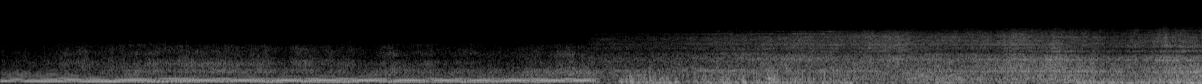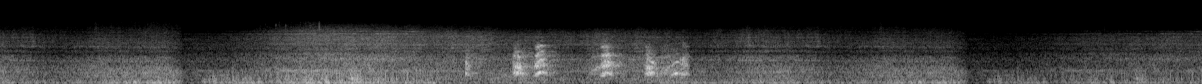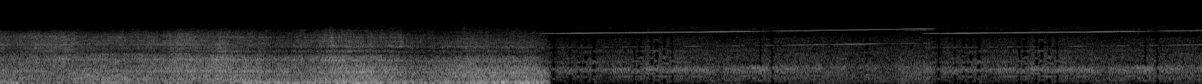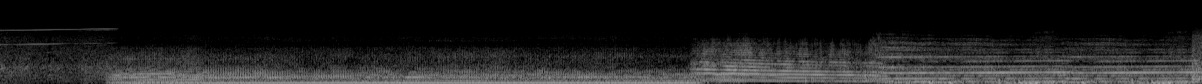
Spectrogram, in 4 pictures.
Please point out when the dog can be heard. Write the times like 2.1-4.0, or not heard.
16.6-18.9.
